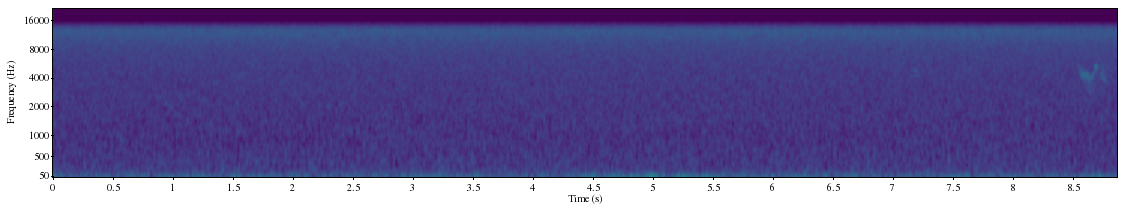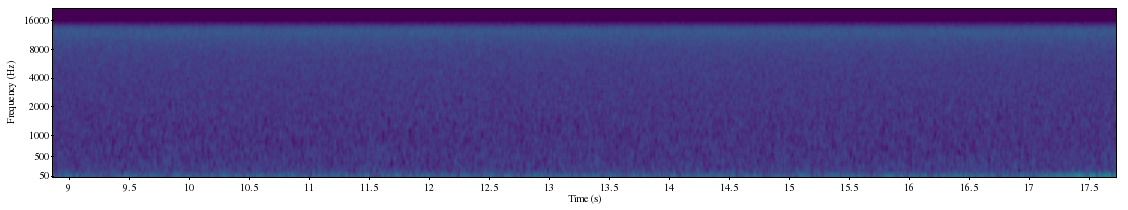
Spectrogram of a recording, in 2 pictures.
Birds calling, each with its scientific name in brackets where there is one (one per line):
Eurasian Skylark (Alauda arvensis)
